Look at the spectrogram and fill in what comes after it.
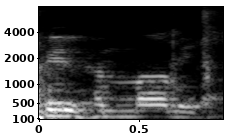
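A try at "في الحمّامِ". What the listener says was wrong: Fil hammami. Pronounce the ha correctly.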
